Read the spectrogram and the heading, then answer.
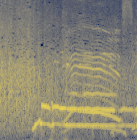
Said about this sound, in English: And just applause. And just applause. I feel like we need to welcome you back via the telephone.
